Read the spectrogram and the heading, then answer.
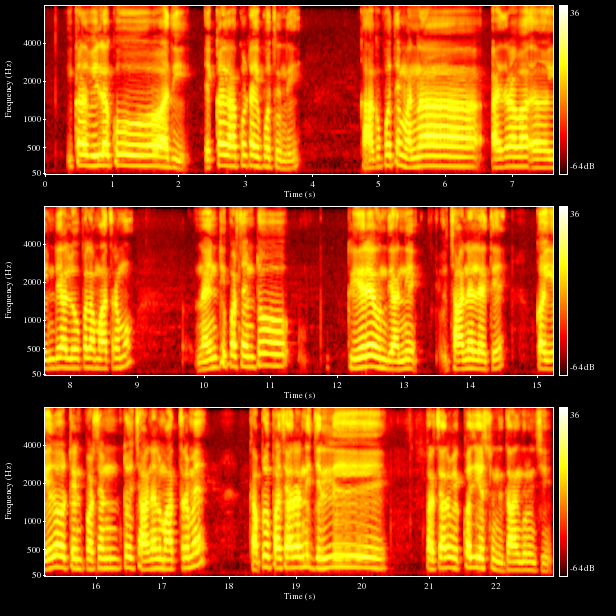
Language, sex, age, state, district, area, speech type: Telugu, male, 45-60, Telangana, Ranga Reddy, rural, spontaneous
